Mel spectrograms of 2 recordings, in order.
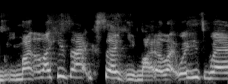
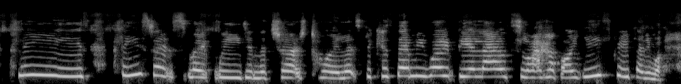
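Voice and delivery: put-on whiny, wheedling, manipulative child voice, pitched up; 7 semitones higher than usual. Demonstrating the child voice adults use with young people: whiny, manipulative child voice. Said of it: "it's a really kind of whiny, manipulative voice".

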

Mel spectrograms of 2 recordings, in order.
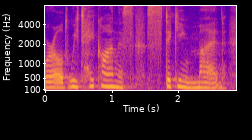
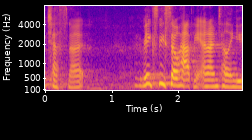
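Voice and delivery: ordinary talk

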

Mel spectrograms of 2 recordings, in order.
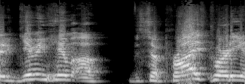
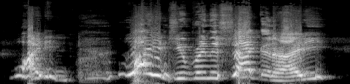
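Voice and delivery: put-on pitiful little-girl voice, much higher; 8 semitones higher than usual. At a shotgun-blasted door, al turns to heidi, sounding like a poor little girl. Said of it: "Stop sounding like a poor little girl".

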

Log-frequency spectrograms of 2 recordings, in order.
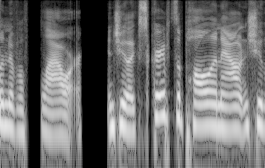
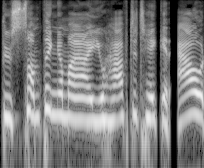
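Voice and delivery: acted, mock screaming; 4 semitones higher than usual. Describing a favourite scene, acting out a man screaming. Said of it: "And then he starts screaming".

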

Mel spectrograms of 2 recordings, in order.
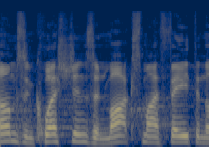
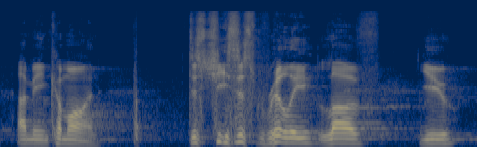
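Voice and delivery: mock laughing while speaking, lower pitch; 4 semitones lower than usual. Retelling what a man said while pointing to grandchildren, retelling a laughing remark. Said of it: "he laughs and he says".

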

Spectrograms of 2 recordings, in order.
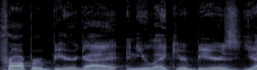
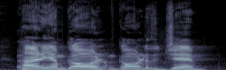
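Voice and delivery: slow, fake drunk slurring, words smeared; 7 semitones higher, 10 dB louder than usual. Friends joking about a gym that sells booze imagine a patron, fake drunk slurring. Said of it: "Fucking slurring your words".

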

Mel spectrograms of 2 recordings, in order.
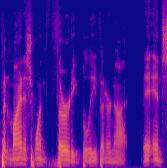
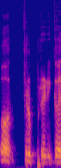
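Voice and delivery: put-on high-pitched voice with Russian accent. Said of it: "if I put my Russian accent on".

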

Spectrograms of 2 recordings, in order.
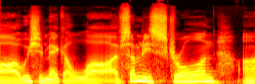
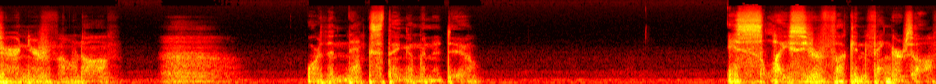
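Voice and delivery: very hushed angry whisper, yelling in a whisper. Telling listeners what to say in public, the speaker imitates a mom whisper-yelling. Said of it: "but they're whispering".

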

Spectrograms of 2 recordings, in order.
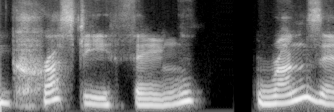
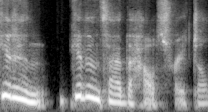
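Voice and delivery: put-on mommy voice, higher and louder; 4 semitones higher, 4 dB louder than usual. Retelling what Hot says to Rachel, in Hot's mommy voice. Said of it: "uses then her mommy voice and says".

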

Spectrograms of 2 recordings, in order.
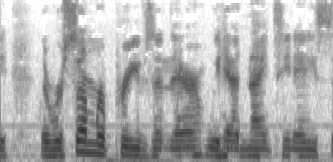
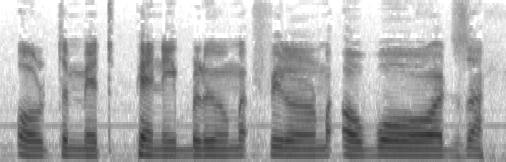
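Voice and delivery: low, deep delivery. Host announcing the ultimate film awards, striking a deep tone. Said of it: "strike the deep tone".

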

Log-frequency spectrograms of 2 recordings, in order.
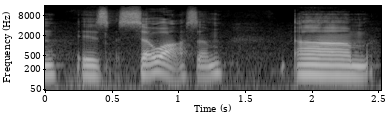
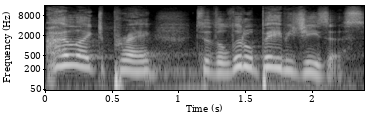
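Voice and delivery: high, upset, worked-up voice; 6 semitones higher, 4 dB louder than usual. Quoting the movie character getting upset: imitating an upset prayer. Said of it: "he gets all upset".

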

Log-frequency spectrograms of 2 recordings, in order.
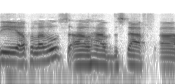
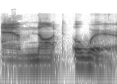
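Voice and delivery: very low, slow, droll, dour deadpan; 7 semitones lower than usual. Voicing Izek answering the group's questions: dour, droll voice. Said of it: "The two dour, droll motherfuckers".

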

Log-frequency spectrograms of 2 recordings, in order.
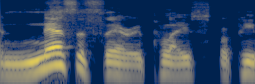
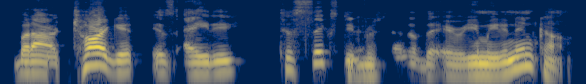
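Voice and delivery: ordinary talk, nothing marked

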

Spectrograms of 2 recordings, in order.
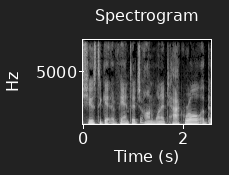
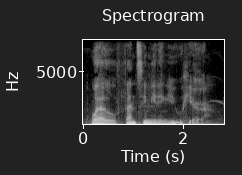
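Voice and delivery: slow, methodical, deliberate, wise-sounding voice. Narrating an overheard conversation, the first voice slow, methodical, wise. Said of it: "one voice slow methodical wise".

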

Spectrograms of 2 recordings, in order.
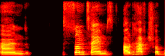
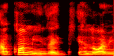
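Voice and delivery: ordinary talk, nothing marked

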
